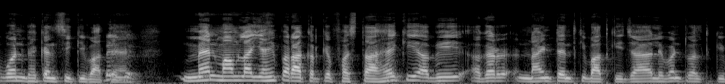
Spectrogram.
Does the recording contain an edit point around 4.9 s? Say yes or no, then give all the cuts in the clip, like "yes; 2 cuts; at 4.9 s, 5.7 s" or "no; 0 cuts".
no; 0 cuts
